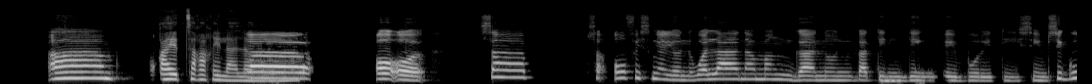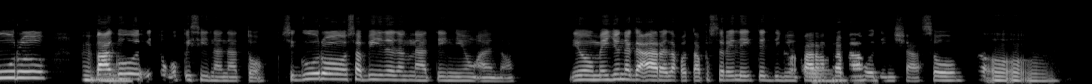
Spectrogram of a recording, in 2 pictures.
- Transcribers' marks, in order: tapping; distorted speech; static; mechanical hum; background speech
- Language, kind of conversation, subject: Filipino, unstructured, Ano ang reaksyon mo kapag may kinikilingan sa opisina?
